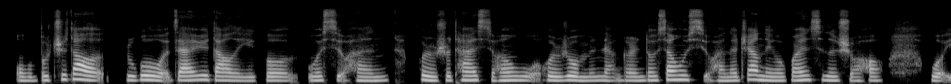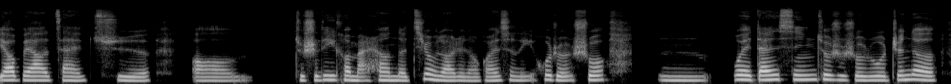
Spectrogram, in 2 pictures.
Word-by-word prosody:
我 175 -1 -2
不 190 +3 -2
知 225 +4 -1
道， 220 -5 +5 0.2
如 195 -1 -1
果 210 0 +5
我 180 -2 +1
再 190 +1 +3
遇 210 +1 +1
到 190 -2 +2
了 175 -1 -1
一 170 0 -4
个 180 -1 -1
我 185 0 -1
喜 190 0 -4
欢 175 0 -3 0.3
或 210 - +2
者 190 - +4
说 190 +1 -2
他 195 +2 +2
喜 195 -2 -7
欢 190 +1 +2
我， 190 - -3
或 190 -1 +1
者 180 - +1
说 195 +1 +4
我 - - +3
们 180 +1 -2
两 180 0 -4
个 185 0 -4
人 180 0 -1
都 190 0 0
相 210 +2 +3
互 215 - +2
喜 210 0 -4
欢 170 0 -4
的 180 0 -1
这 185 - -6
样 220 -2 +5
的 190 - +2
一 - - +1
个 175 0 0
关 190 +3 +1
系 210 0 -7
的 190 -1 +1
时 185 - -3
候。 180 +1 -4 0.5
我 175 -3 -1
要 200 0 +5
不 200 +1 -4
要 190 -1 +3
再 185 -1 -2
去， 175 -2 -2 0.4
呃， 175 0 -3 0.6
就 190 - -3
是 195 - +1
立 205 +1 +1
刻、 205 0 +1
马 180 -2 0
上 195 -1 +2
地 180 -1 +1
进 245 +7 -2
入 220 - +3
到 180 -2 +2
这 180 0 -2
段 175 0 -3
关 180 +1 -1
系 195 +1 -5
里。 185 0 -4
或 220 - -1
者 190 -2 0
说， 205 +1 0 0.5
嗯， 185 -1 -2 0.2
我 220 - +4
也 215 - +6
担 210 +2 +5
心， 220 0 0
就 225 0 +1
是 205 -1 -2
说 200 -1 0
如 190 0 +1
果 195 0 +2
真 210 +3 0
的， 205 -4 +3
190 Hz, 265 characters per minute, -21 LUFS, 180-200 Hz, 0.6 s, 也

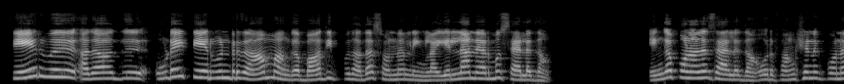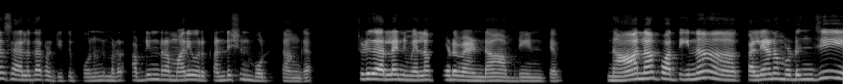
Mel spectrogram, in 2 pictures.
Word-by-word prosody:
தேர்வு, 350 +4 +8 0.2
அதாவது 270 +1 -1 0.3
உடை 345 +5 +5
தேர்வுன்றது 305 -2 +4
ஆமாங்க, 270 -7 -3 0.2
பாதிப்புதான். 245 -1 -4
அதான், 280 +2 -4
சொன்னேன் 230 +1 -7
இல்லைங்களா? 195 -2 -3
எல்லா 260 +5 +4
நேரமும் 275 +3 0
சேலைதான். 210 -2 -2 1.1
எங்க 245 +8 0
போனாலும் 305 0 +2
சேலைதான். 220 -5 -2
ஒரு 225 -1 -9
ஃபங்க்ஷனுக்கு 255 +6 -7
போனா, 260 +1 -5
சேலைதான் 220 -1 -6
கட்டிட்டு 180 -2 -15
போணும்னு 180 +2 -13
மேடம் 195 +2 -14
அப்படின்ற 220 +3 -8
மாதிரி 205 +3 -2
ஒரு 200 - -8
கண்டிஷன் 210 +3 -9
போட்டுட்டாங்க. 160 -2 -12 0.5
சுடிதார்லாம், 235 -2 +4
இனிமேல்லாம் 210 0 -3
போட 210 0 -2
வேண்டாம், 180 -1 -1
அப்படின்ட்டு. 160 -1 -11 0.6
நான்லாம் 265 +9 +4
பாத்தீங்கன்னா, 245 +3 0 0.4
கல்யாணம் 240 +4 +3
முடிஞ்சு, 235 +6 -2
230 Hz, 130 wpm, -22 LUFS, 200-275 Hz, 1.1 s, தேர்வு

